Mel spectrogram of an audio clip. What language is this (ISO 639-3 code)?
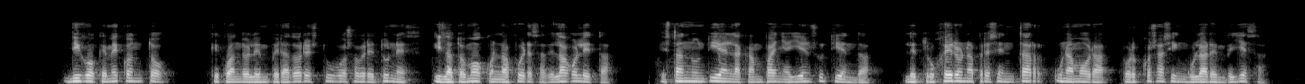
spa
